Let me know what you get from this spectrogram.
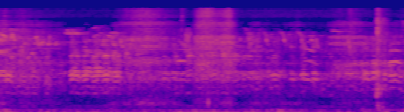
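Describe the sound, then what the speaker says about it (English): Geese honk repeatedly in a noisy flock, overlapping calls rising and falling over rustling outdoor background noise. "Watch the geese, mate."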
